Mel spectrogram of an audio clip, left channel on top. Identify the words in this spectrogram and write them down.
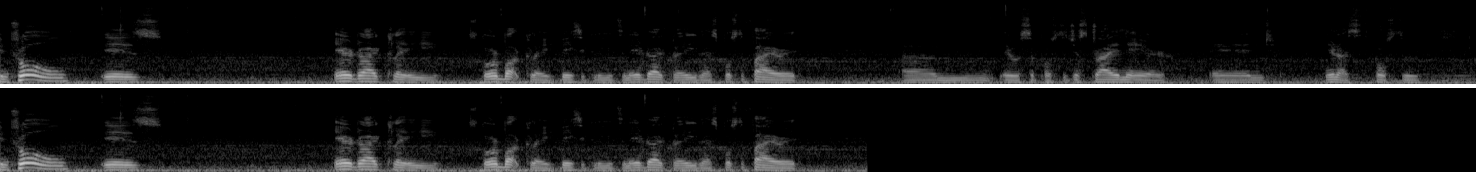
is air dried clay, store-bought clay. Basically, it's an air dried clay. You're not supposed to fire it. It was supposed to just dry in the air, and you're not supposed to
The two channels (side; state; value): right; drops out; at 8.7 s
